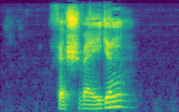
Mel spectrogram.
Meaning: to conceal (to hide something by remaining silent about it), to fail to mention, to keep (information) quiet
- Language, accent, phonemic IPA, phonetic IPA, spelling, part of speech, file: German, Austria, /fɛʁˈʃvaɪ̯ɡən/, [fɛɐ̯ˈʃvaɪ̯ɡŋ̍], verschweigen, verb, De-at-verschweigen.ogg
